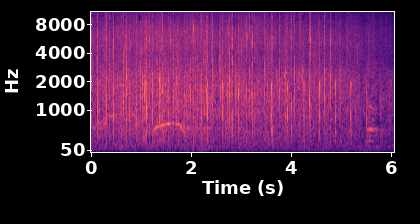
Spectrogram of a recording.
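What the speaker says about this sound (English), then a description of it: "You ought to give these guys a hand." An audience applauds a panel of experts, a sustained full round of clapping from many hands with scattered louder claps, fading slightly at the very end.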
